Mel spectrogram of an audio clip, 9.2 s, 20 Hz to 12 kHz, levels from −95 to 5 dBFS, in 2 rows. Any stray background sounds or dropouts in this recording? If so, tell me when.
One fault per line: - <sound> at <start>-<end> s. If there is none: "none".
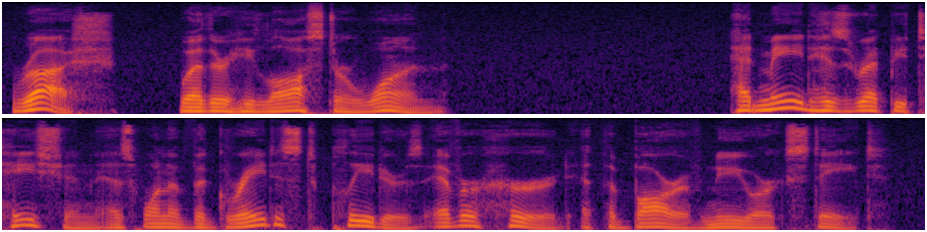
none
